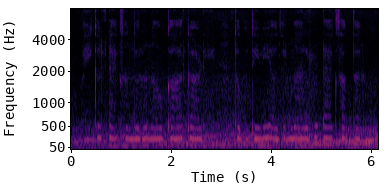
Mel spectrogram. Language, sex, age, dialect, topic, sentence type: Kannada, male, 18-24, Northeastern, banking, statement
